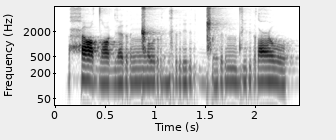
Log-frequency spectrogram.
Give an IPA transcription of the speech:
ħ ɛ dˤ a ɡ æ r ŋ͡ǁ o r ɡʲ ə r i r ɡ͡ǁ ɛ r n d i r ʕ o

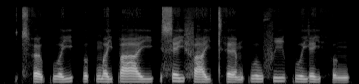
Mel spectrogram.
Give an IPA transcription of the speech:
t͡sʰ œː˨˩ kʷ ɐ˨˥ j | ʊ˨ k̚ m ɐ˨ j p aː˧ j | s e˥ j f aː˨˧ j t̪ʰ ɛː˨˩ m kʷ ɐ˥ w f iː˥ kʷ e˧ j e˨ j h ʊ˨ ŋ

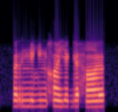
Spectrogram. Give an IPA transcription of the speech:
ə r ɲ ɛ ʎ i ɲ χ ɛ̃ j e ɡ ɛ h ã ə̯

